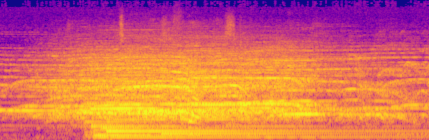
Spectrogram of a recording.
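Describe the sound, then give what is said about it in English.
A church audience shouts together during a sermon, a loud, dense swell of many voices that rises about a second in, holds for a couple of seconds, then eases off into softer murmuring. “You're shouting as if you don't want to shout.”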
